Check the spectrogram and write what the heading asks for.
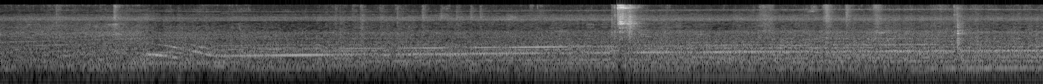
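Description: City bus engine and drivetrain heard from inside the bus as it pulls away and speeds up. Its whine dips in pitch about two seconds in, then climbs slowly as the bus gathers speed. A sharp click comes about six seconds in.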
